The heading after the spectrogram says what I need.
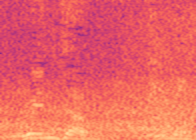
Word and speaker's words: Wyndham: Winsome or Wyndham? W-Y-N-D-H-A-M. That's how you spell it.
